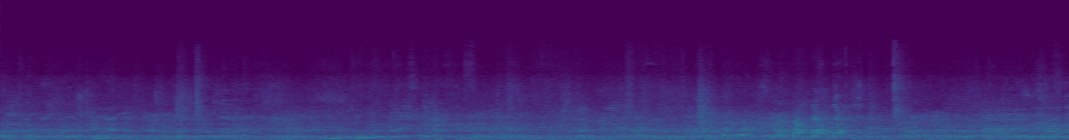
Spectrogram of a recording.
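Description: A drummer plays a drum kit loudly at close range.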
